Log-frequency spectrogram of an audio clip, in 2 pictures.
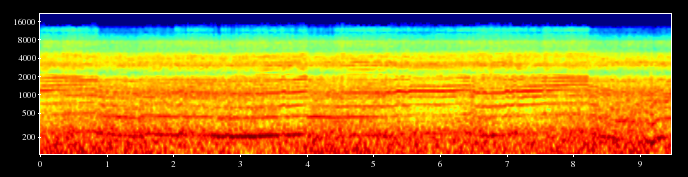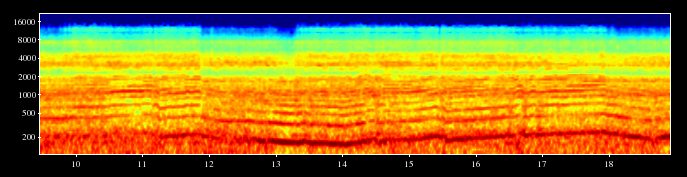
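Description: TM KZ-R1 125cc two-stroke shifter kart engine at race speed, heard onboard. Its pitch dips about nine seconds in, falls to its lowest around thirteen to fourteen seconds in, then climbs again.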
